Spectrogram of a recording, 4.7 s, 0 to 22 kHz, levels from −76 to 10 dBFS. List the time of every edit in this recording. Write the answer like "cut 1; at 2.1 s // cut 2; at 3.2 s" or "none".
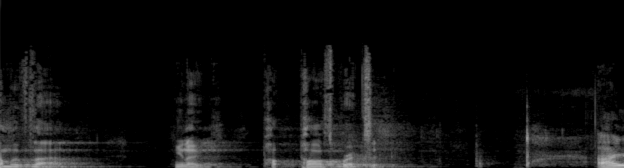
none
